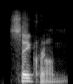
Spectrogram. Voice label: "sacrum", American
